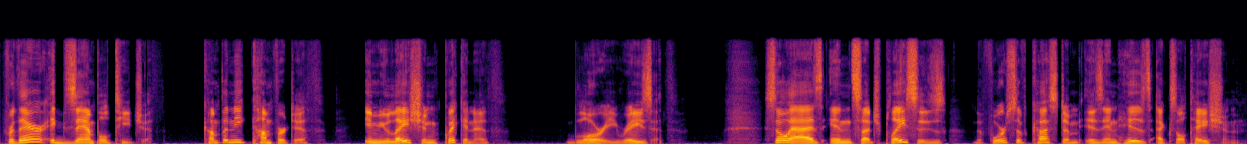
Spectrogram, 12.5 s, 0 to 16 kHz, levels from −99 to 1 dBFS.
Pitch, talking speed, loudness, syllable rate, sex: 150 Hz, 110 wpm, -20 LUFS, 4.6 syllables/s, male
